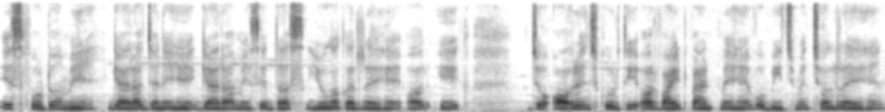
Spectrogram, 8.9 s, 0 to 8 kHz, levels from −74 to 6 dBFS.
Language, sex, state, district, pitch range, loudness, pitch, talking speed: Hindi, female, Delhi, New Delhi, 225-245 Hz, -16 LUFS, 230 Hz, 205 wpm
